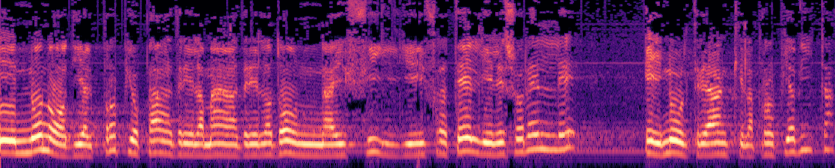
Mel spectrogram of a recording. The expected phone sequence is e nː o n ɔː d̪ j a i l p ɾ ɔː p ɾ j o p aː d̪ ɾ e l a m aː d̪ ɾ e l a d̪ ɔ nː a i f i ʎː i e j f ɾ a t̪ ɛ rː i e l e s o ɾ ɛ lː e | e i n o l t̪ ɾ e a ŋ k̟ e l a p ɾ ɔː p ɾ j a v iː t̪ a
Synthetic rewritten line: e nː o n ɔː d̪ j a i l p ɾ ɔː p ɾ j o p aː d̪ ɾ e l a m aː d̪ ɾ e l a d̪ ɔ nː a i f i ʎː i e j f ɾ a t̪ ɛ lː i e l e s o ɾ ɛ lː e | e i n o l t̪ ɾ e a ŋ k̟ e l a p ɾ ɔː p ɾ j a v iː t̪ a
